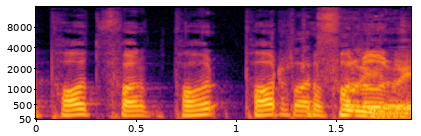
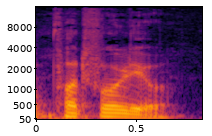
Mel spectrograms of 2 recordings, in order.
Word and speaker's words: Portfolio: Ah, ich glaube, es war Portofolio. – Ja, ich habe hier jetzt auch genau Portfolio. Ja, sehr gut.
